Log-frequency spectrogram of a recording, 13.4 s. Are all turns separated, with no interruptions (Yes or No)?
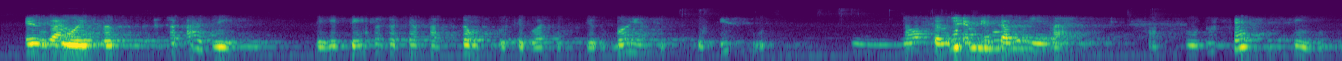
No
